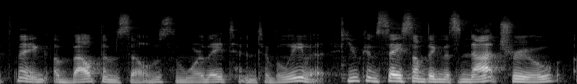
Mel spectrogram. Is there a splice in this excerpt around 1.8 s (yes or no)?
no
